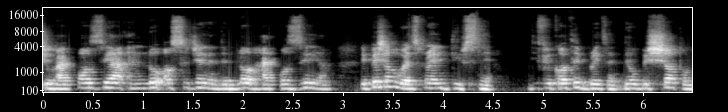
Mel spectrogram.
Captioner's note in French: difficulté à respirer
